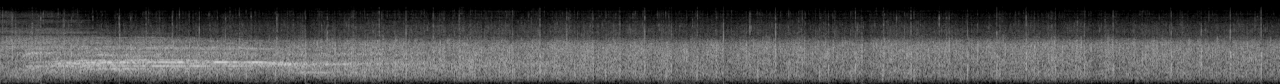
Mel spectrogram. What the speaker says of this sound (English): Can we please give them one more round of applause?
